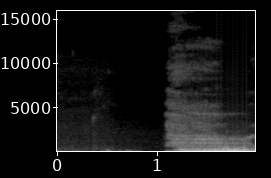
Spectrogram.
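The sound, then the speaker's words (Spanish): A quiet pause, then one deep, long inhalation during a guided breathing exercise, a loud rush of air that fills the second half of the moment with no talking. “Vamos a respirar juntas, juntos, juntes. Vamos a inhalar”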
